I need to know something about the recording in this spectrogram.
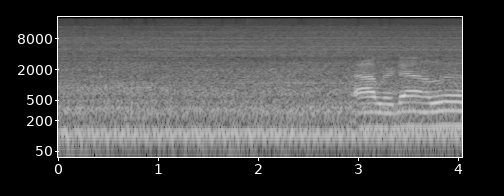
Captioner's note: engine Revving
